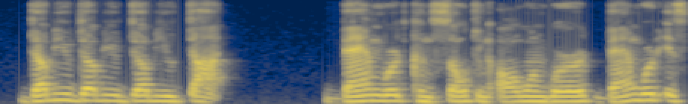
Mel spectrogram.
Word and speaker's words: Vanward: Vanward is spelled v a n w a r d.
